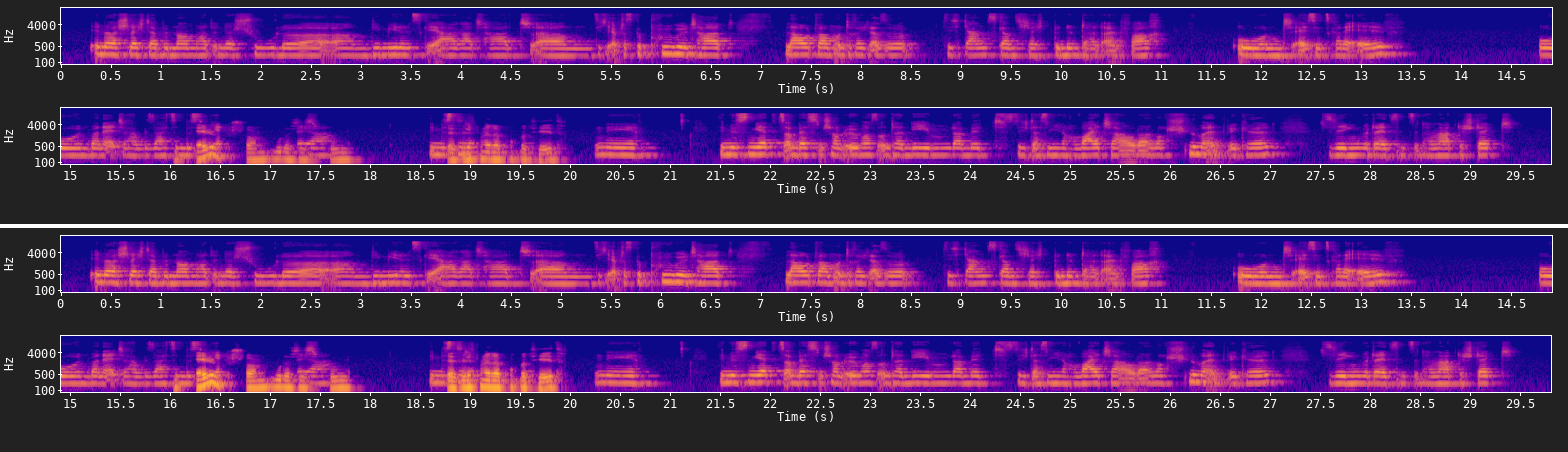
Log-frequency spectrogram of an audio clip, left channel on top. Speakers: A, in the centre; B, on the right (about 35°).
A: immer schlechter benommen hat in der Schule, ähm, die Mädels geärgert hat, ähm, sich öfters geprügelt hat, laut war im Unterricht, also sich ganz, ganz schlecht benimmt halt einfach. Und er ist jetzt gerade elf und meine Eltern haben gesagt, sie müssen
B: Elf
A: jetzt,
B: schon. Oh, das
A: ja,
B: ist früh.
A: sie müssen
B: Jetzt ist
A: jetzt,
B: man in der Pubertät.
A: nee. Sie müssen jetzt am besten schon irgendwas unternehmen, damit sich das nicht noch weiter oder noch schlimmer entwickelt. Deswegen wird er jetzt ins Internat gesteckt.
